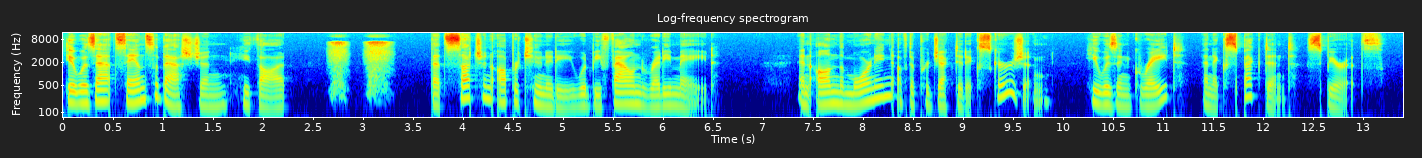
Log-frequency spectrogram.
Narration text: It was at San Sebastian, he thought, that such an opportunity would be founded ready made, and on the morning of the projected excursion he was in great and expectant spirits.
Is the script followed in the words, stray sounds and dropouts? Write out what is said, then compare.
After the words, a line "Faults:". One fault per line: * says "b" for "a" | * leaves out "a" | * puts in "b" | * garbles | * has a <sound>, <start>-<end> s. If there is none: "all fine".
It was at San Sebastian, he thought, that such an opportunity would be found ready made, and on the morning of the projected excursion he was in great and expectant spirits.
Faults:
* has a sniff, 2.6-3.3 s
* says "found" for "founded"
